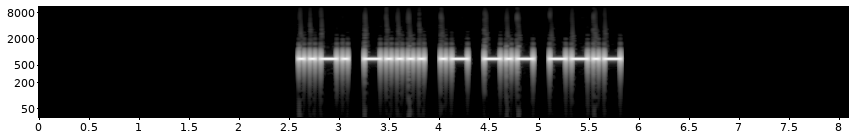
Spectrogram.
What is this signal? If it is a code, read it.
Morse code, heard as a keyed tone, about 22 wpm, 700 Hz. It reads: F6AKQ
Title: DXCC-100 Call Signs - 5 Characters - Repeated 3x - 22wpm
